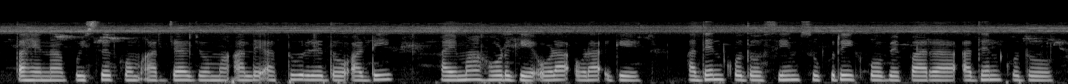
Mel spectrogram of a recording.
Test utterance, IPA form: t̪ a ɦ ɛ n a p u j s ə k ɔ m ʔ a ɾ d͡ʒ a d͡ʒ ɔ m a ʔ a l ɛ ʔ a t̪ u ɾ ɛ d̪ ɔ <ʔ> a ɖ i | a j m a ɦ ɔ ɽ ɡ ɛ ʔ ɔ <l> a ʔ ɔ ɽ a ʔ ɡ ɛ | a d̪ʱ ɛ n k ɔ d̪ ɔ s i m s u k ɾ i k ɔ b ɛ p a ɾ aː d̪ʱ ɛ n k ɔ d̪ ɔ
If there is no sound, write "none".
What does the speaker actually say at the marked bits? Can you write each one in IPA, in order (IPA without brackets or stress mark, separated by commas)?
ʔ, ɽ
